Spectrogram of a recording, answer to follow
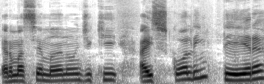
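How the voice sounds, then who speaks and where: The voice has a dark, mellow tone and moves at a moderate pace. The sound is dry and close, with no echo. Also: man. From Brazil, Espírito Santo (rural Linhares). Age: 20s. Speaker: poet and actor. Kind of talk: documentary interview, personal life story. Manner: casual, conversational.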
